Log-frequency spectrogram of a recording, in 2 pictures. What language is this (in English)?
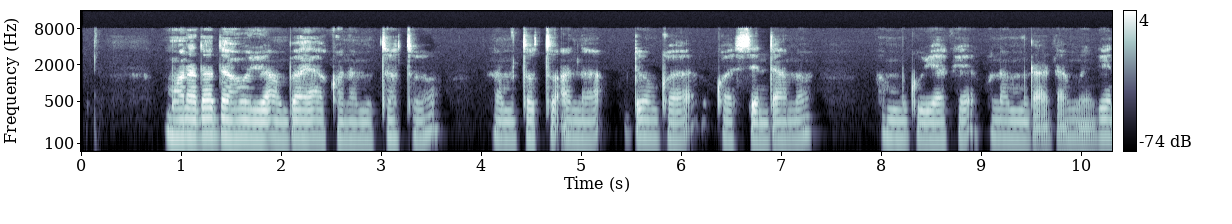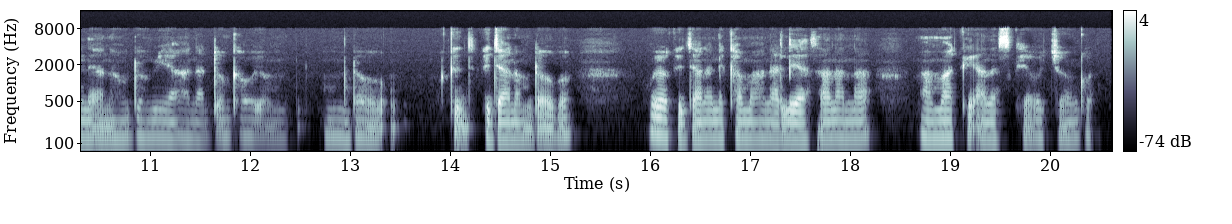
Swahili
